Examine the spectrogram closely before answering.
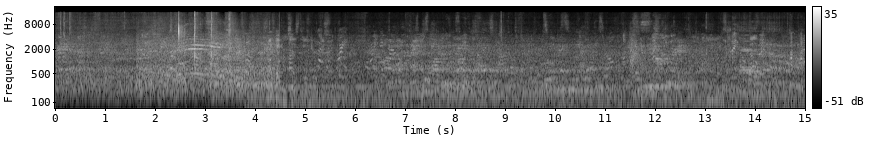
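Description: A crowd chatters all around in a large echoing hall.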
